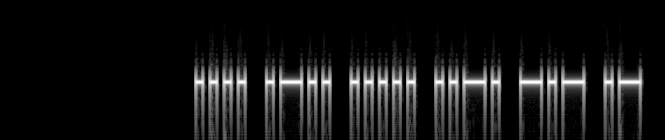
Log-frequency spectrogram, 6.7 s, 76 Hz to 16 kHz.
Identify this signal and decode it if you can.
Morse code, heard as a keyed tone, about 17 wpm, 700 Hz. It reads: HL5FKA
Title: DXCC-100 Call Signs - 6 Characters - 17wpm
